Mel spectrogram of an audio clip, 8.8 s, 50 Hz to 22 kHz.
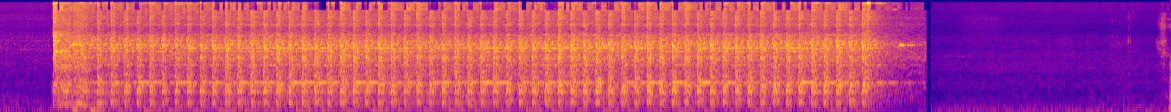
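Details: Toyota Cressida with 2JZ engine swap and LQ9 coils: even, brisk cranking about three and a half beats a second for six seconds, never catching; no fuel because an unconnected harness plug supplying injector power was missing, with coil power also missing.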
